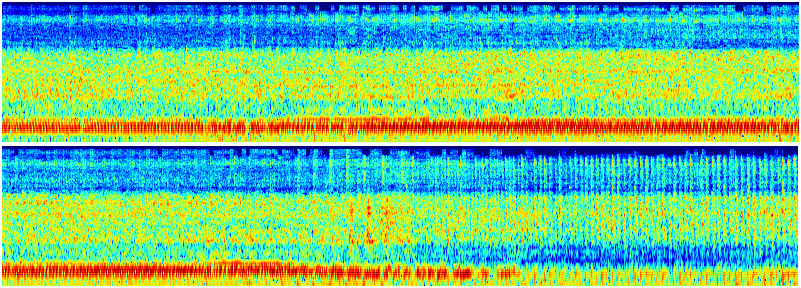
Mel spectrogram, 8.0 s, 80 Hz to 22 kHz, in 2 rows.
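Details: Gen 1 Suzuki Hayabusa, custom build: steady whirring rub over the exhaust drone, like a fan rubbing, from the rider's right side, heard held near 3000 rpm and fading as revs drop. Source not yet identified; noise goes away around 3000 rpm.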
